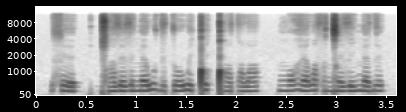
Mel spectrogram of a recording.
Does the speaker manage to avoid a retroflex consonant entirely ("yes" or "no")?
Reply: yes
